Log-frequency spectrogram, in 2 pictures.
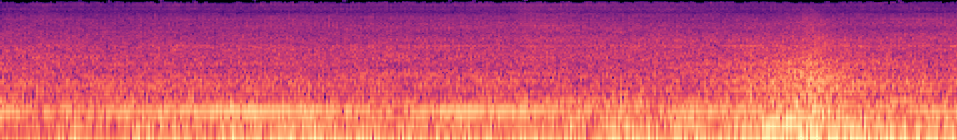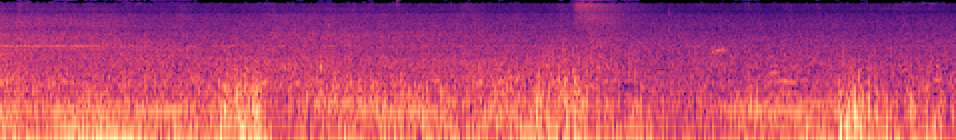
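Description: A double-decker bus engine idles and hums nearby.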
